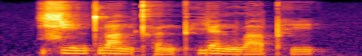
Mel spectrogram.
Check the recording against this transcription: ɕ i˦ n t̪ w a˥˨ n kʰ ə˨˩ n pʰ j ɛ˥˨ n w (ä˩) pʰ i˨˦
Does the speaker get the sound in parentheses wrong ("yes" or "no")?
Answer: yes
